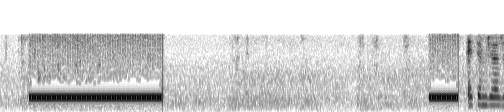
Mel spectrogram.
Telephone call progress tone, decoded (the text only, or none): ringback tone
